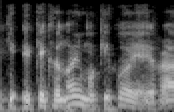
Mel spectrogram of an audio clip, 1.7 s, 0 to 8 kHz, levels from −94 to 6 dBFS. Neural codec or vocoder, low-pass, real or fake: vocoder, 44.1 kHz, 80 mel bands, Vocos; 7.2 kHz; fake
